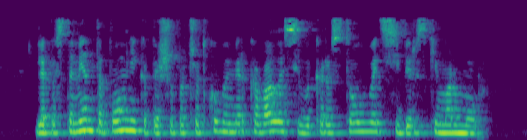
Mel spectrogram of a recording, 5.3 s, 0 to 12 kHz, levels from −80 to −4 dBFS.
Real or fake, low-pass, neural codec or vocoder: real; 7.2 kHz; none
